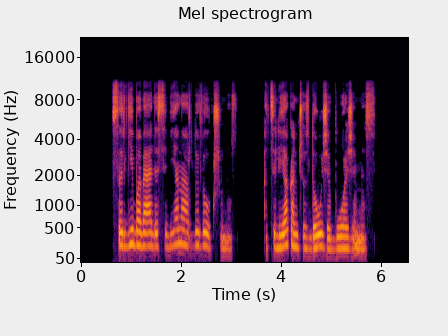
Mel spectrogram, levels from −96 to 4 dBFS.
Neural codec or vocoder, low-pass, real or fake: none; 10.8 kHz; real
